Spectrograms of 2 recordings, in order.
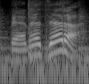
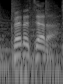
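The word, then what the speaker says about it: Benedetta: It rhymes with banana. Bandana. Banadetta. Ah, close, close, close. Benadetta.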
